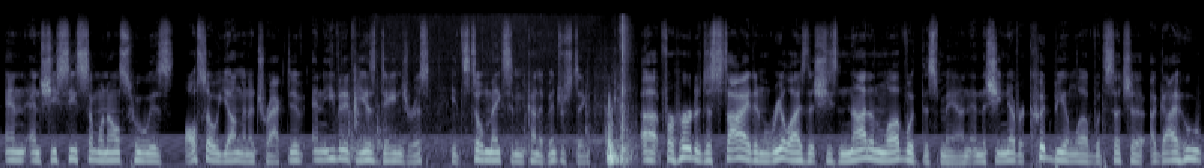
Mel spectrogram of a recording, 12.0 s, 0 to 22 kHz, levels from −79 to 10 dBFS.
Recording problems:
electrical hum; faint; throughout; 60 Hz, 20 dB below the speech
door banging; loud; from 3.5 to 6.5 s; peak 5 dB above the speech

